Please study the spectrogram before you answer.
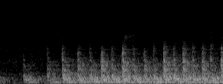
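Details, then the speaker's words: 1975-79 Chevy Nova front wheel hub rocked and spun by hand before DRP bearing spacer install: dull irregular knocking from end play in the wheel bearing; spacer needs running in slightly smaller to take up the slop. "so that tells me that I need to run that spacer in just a little bit smaller to take up that slop"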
